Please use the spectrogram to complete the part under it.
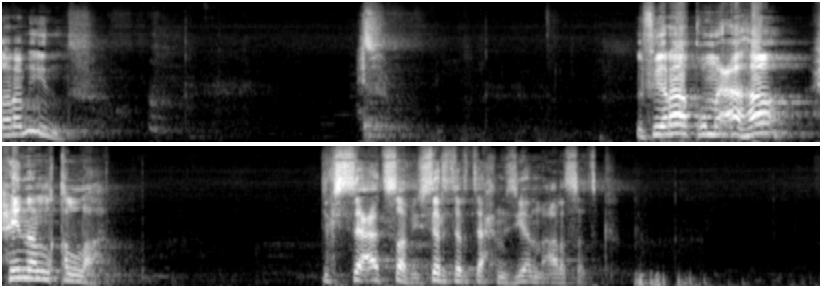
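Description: An elderly man speaks forcefully into a microphone in bursts, with pauses between phrases.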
